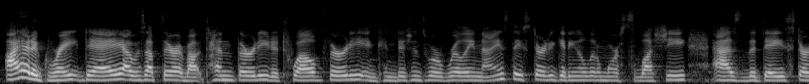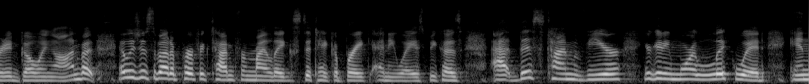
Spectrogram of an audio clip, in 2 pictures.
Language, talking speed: English, 220 wpm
